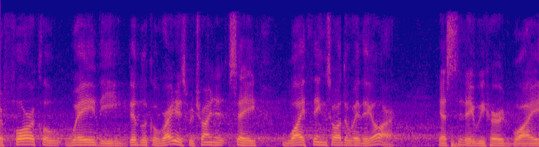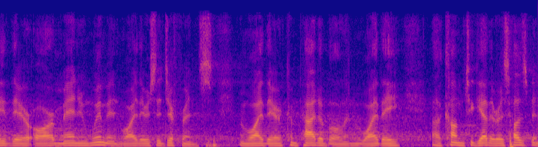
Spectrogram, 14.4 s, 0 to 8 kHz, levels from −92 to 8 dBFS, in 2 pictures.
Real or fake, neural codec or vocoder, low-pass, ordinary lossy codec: fake; vocoder, 22.05 kHz, 80 mel bands, WaveNeXt; 7.2 kHz; AAC, 48 kbps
